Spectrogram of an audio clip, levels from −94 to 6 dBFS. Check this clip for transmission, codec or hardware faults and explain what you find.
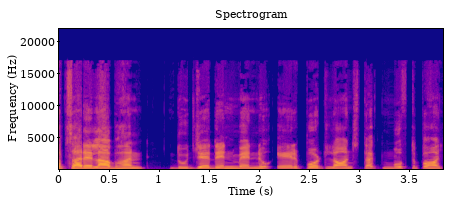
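Yes, there are a few faults worth flagging, mostly hardware-side at the start and network-side toward the end.

From 0.0 to 0.5 s, just before "ਹਨ ਦੂਜੇ", you'll hear microphone overload. The input was likely set too hot, driving peaks about 7 dB past the converter's ceiling and flattening a few percent of samples into a crackly, harsh edge.

At 1.02 s and again at 3.06 s, the microphone volume steps down, by about 4 dB and then about 3 dB. That's likely the call software's gain control reacting to the loud input. Voice and background both drop abruptly.

Short concealed packet loss shows up four times. There are 20 ms gaps at 1.77 to 1.81 s and 2.91 to 2.95 s, and 40 ms gaps at 3.31 to 3.37 s and 3.59 to 3.65 s. The receiver patched each hole by extending the preceding sound, so you get brief smears or wobbles.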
